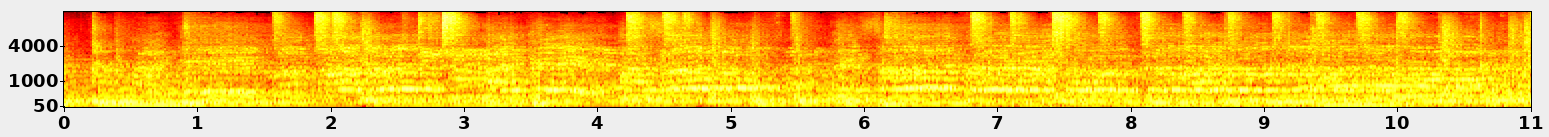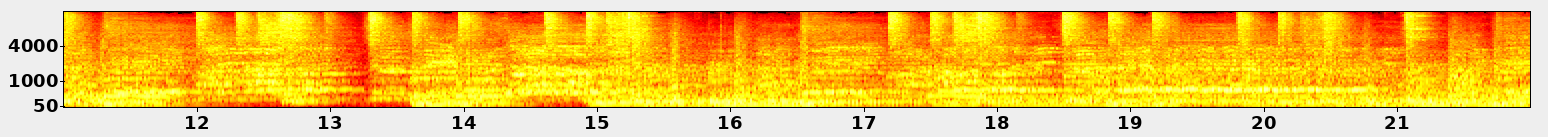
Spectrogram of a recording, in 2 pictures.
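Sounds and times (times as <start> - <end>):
drum kit with cymbal strikes: 0.0 - 22.0
gospel choir singing: 0.0 - 22.0
keyboard: 0.0 - 22.0.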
